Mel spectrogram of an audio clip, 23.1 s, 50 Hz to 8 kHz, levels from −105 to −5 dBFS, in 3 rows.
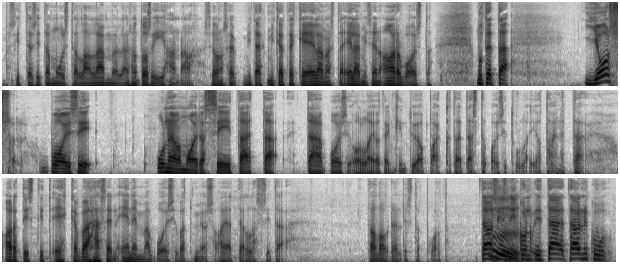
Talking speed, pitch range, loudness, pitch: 145 wpm, 90-115 Hz, -16 LUFS, 100 Hz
